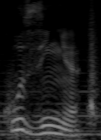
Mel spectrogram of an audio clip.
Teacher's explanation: as vogais pretônicas e tônicas são altas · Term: vogais altas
